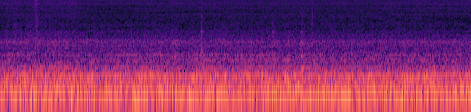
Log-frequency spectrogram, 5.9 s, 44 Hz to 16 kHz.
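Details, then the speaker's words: 80% residential gas furnace startup after inducer, pressure switch and hot surface igniter, blower off on delay: steady even low roar without pulsing or popping; normal burner ignition and flame, 4.0 inches water column. "Once we get the flame, it'll let the heat exchanger heat up, and then the blower will come back on. So now we're gonna go to the gas valve. And we got ignition."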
